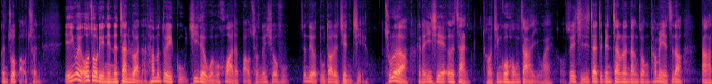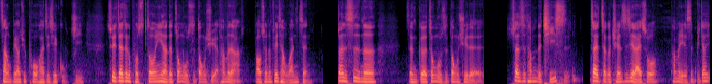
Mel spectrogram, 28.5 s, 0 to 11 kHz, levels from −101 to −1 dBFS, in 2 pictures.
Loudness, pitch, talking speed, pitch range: -31 LUFS, 105 Hz, 305 characters per minute, 95-120 Hz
